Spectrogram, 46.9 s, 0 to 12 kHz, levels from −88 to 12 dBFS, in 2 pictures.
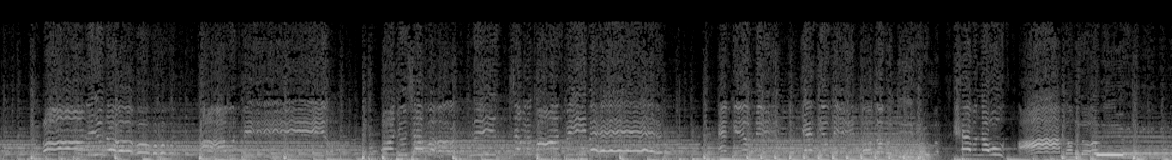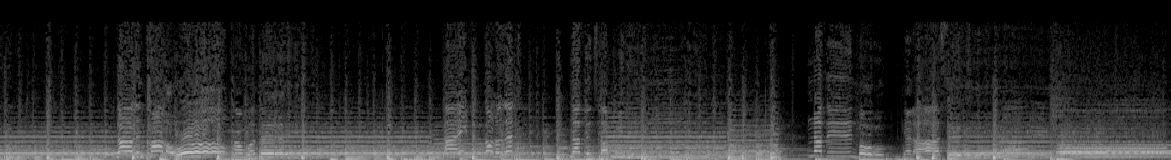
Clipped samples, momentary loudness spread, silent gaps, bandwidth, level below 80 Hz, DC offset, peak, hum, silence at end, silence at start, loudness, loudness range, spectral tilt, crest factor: under 0.1%; 8 LU; none; 10.5 kHz; -38 dBFS; under 0.1%; -8 dBFS; none; 0 s; 0 s; -24 LUFS; 6 LU; -7.5 dB/octave; 16 dB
